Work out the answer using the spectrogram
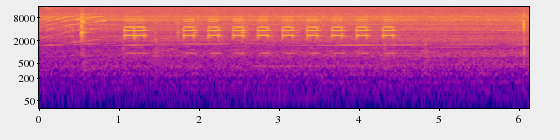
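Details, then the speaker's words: PC at power-on showing no display: one long beep then about nine short, evenly spaced high beeps; repeating POST beep code, owner suspects it explains the no-start, possibly a damaged board trace. Cause not confirmed. "Pourquoi il bip comme ça? Ah, je crois que c'est ça mon problème, justement. C'est pourquoi il bip comme ça."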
